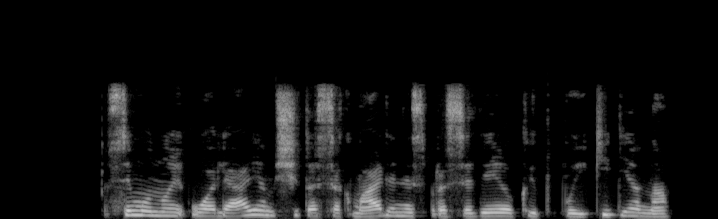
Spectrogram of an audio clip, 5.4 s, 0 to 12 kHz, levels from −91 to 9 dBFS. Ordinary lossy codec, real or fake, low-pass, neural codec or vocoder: AAC, 64 kbps; real; 7.2 kHz; none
